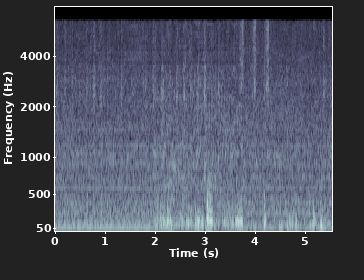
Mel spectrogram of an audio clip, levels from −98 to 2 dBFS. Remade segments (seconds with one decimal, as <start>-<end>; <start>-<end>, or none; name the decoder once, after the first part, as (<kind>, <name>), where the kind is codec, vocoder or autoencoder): 2.0-3.8 (vocoder, HiFi-GAN)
